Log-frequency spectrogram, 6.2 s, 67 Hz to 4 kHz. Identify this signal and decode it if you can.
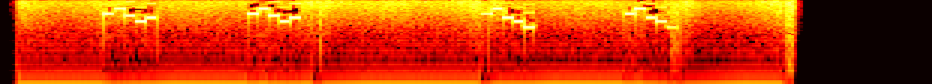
Five-tone selective call (ZVEI), heard as quick runs of five tones, tones of about 80 ms. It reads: 88746 88746 88641 88641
